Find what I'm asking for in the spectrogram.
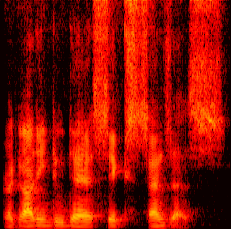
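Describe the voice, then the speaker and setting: A man guiding a meditation as a teacher, speaking deliberately in short, halting phrases with much repetition. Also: fairly low pitch, warm tone.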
